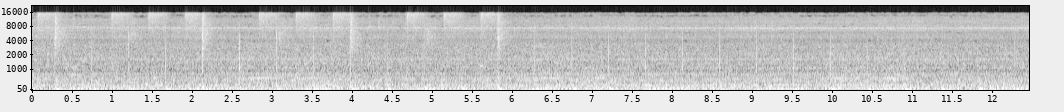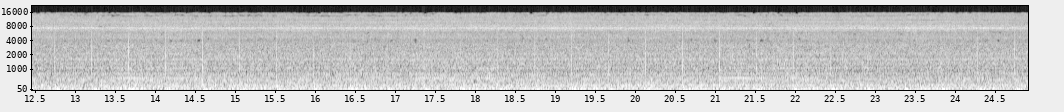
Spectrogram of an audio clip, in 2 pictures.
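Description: A welding arc crackles and buzzes steadily.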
